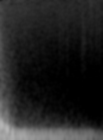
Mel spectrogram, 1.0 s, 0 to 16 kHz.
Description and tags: kick lowpassnoise2
I recorded these sounds with my Korg Monotribe. I found it can produce some seriously awesome percussion sounds, most cool of them being kick drums.
analog, bd, drum, filter, kick, low-pass, lpf, monotribe, noise, percussion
